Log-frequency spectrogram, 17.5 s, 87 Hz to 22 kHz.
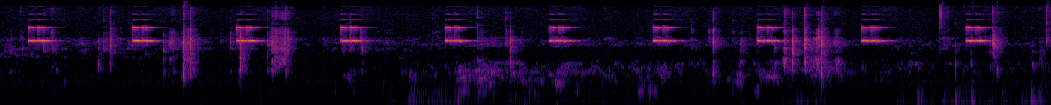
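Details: Regular short high beeps, about 34 a minute, one per shot, with faint room noise, from a 3D HIFU (LS-X3) machine demonstrated without a test on a person; HIFU firing beeps.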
